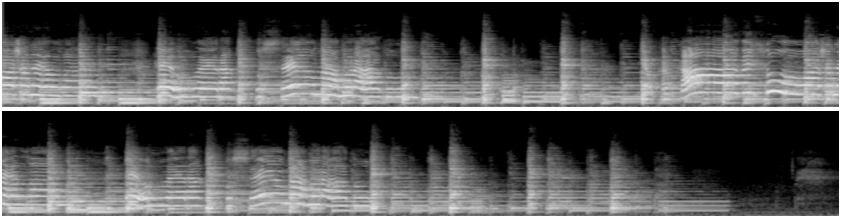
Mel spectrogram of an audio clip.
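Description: A song played on plucked guitar, with steady bass notes under a sliding melody line of wordless singing. The music stops about a second before the end.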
